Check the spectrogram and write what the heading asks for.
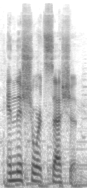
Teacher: I just completely omit the S from this, and it just goes fine.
